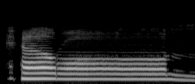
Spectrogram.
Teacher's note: pada mim ada satu kali gunnah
